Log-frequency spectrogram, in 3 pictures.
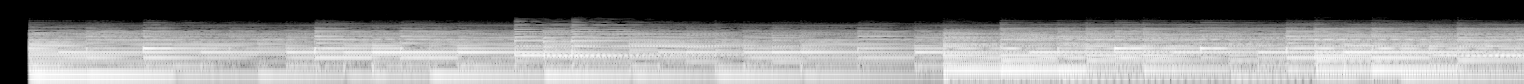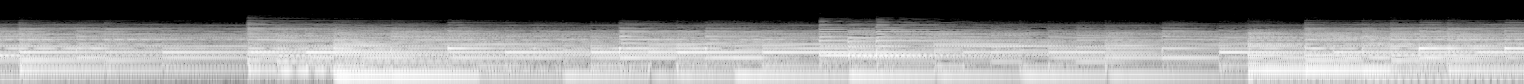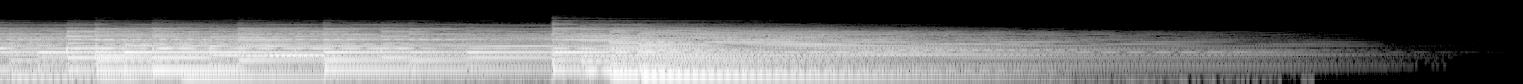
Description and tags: Created from sampled piano notes in music production software.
